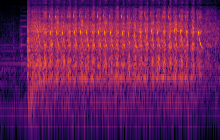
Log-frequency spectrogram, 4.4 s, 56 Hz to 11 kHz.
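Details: 2016 Jaguar XE Ingenium diesel, no-start in workshop: steady cranking about three beats a second for three and a half seconds, never catching; fuel pressure good and injectors firing, cause later found to be mechanical.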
